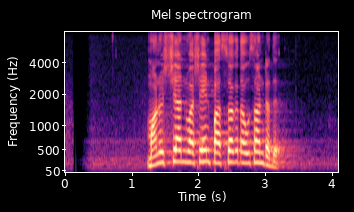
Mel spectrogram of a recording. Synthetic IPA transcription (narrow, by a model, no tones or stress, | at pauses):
mɐnuʂjaːnʋɐʂɐjnpɐsʋɐɡɐt̪ɐʋsaːɳɖɐðɨ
